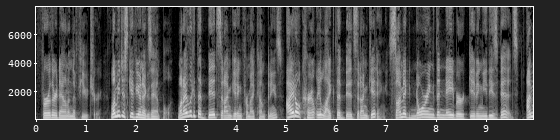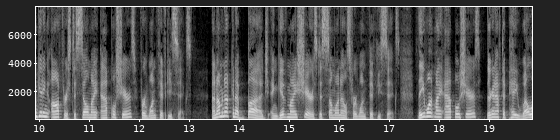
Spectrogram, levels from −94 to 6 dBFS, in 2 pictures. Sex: male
